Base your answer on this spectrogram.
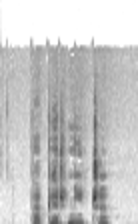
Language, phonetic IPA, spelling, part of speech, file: Polish, [ˌpapʲjɛrʲˈɲit͡ʃɨ], papierniczy, adjective, LL-Q809 (pol)-papierniczy.wav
